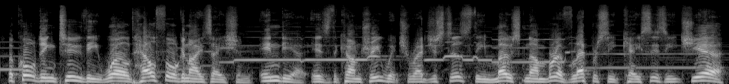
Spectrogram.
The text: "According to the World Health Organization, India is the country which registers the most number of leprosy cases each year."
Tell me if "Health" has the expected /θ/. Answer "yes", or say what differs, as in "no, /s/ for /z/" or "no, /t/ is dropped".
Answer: yes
